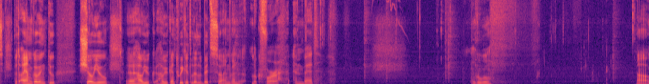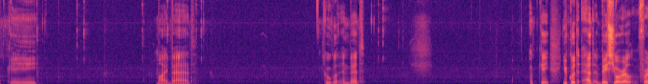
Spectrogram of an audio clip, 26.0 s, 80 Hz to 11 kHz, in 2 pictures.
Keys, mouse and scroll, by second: 0.6 click, 1.7 click, 4.4 click, 5.7-7.0 typing, 8.8 click, 9.6-11.1 typing, 11.2 Return, 13.1 click, 13.9 scroll up 2, 14.6 click, 15.9 click, 17.0 click, 20.6 click.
